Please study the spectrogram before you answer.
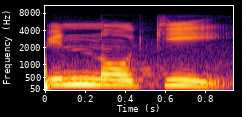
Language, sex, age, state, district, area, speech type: Tamil, female, 18-30, Tamil Nadu, Thanjavur, rural, read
